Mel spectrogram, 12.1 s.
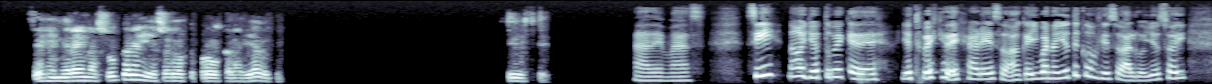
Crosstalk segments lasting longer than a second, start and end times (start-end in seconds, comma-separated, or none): none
